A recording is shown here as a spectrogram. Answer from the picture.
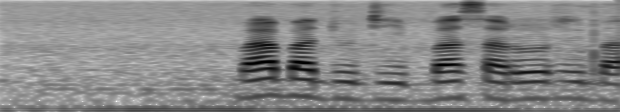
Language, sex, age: Southern Sotho, male, 20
